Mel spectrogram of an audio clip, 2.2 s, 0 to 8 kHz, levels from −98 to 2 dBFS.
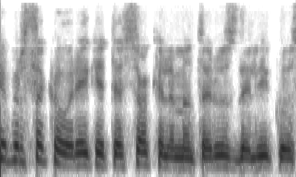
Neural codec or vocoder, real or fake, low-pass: none; real; 7.2 kHz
